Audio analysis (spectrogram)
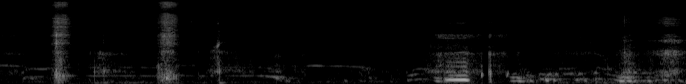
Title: Literally sneezing like crazy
